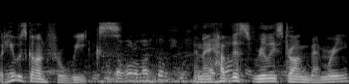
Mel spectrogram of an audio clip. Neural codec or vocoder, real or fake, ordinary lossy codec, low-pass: none; real; AAC, 48 kbps; 7.2 kHz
